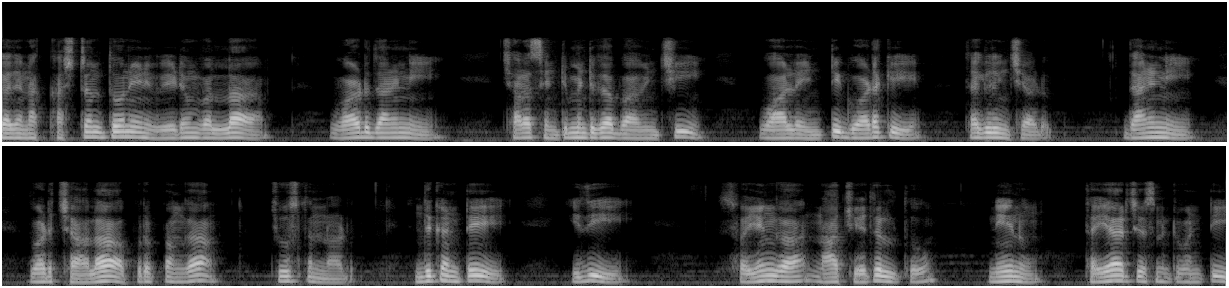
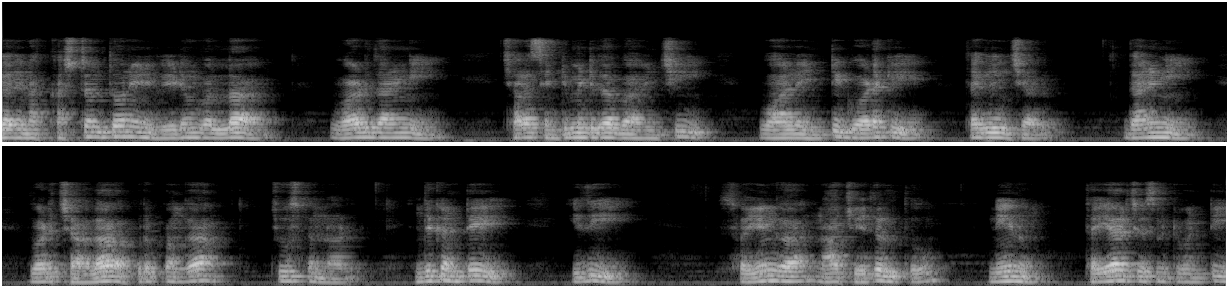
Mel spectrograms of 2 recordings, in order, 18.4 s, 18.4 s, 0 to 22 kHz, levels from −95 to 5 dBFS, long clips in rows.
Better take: first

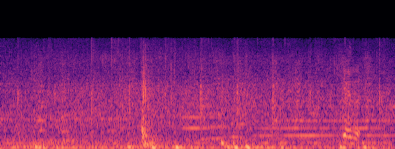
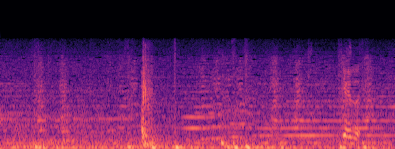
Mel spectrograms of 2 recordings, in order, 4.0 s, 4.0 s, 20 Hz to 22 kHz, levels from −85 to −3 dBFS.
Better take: second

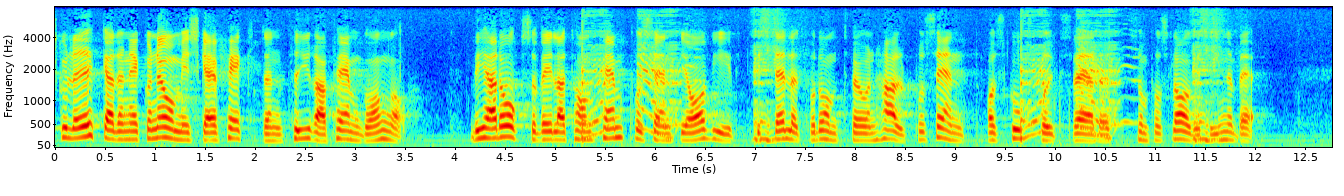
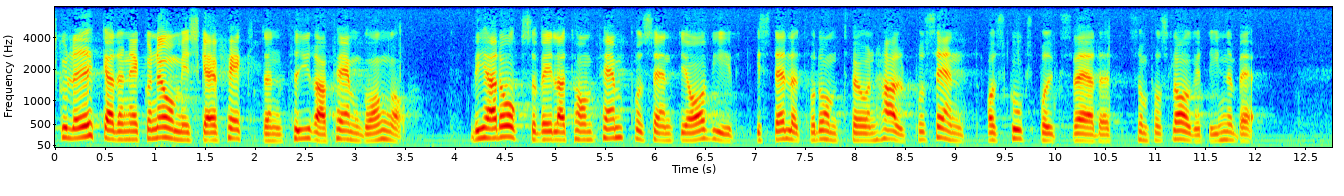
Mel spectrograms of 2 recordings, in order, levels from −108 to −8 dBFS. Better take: second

